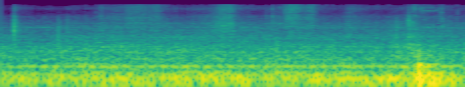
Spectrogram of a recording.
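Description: Steady low background hum, with faint small ticks near the start and about a second in as hands grip and twist the aluminium grille of a Bang & Olufsen speaker to release its bayonet catch.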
